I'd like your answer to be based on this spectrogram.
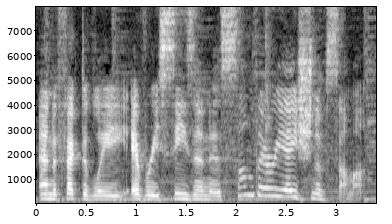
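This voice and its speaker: A woman with an Australian accent speaks at a fairly quick pace in an upbeat tone with lively intonation. Music sits in the background. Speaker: voice actor. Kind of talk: casual talk to camera. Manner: upbeat, humorous.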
